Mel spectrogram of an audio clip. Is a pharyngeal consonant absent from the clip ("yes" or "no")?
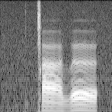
yes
